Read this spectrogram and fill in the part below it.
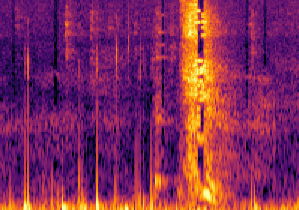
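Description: A single sharp sneeze bursts out midway, loud and close, amid soft clicks and quiet background shuffling.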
